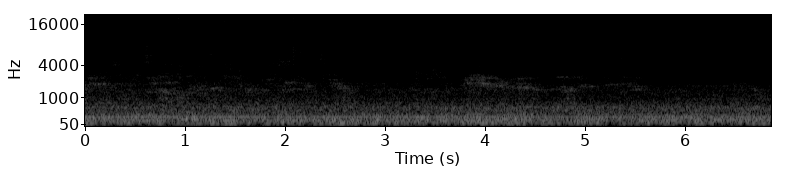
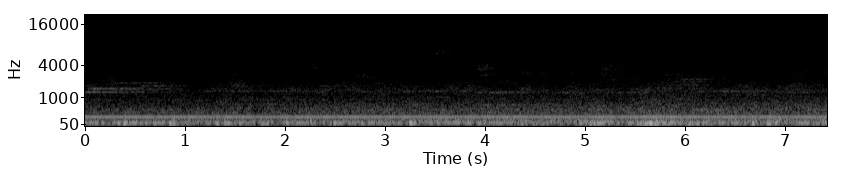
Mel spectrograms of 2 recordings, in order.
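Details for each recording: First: 52" Home Decorators Tahiti Breeze ceiling fan on high, truss-mounted: a steady low hum with a faint fixed tone near 240 Hz holds under the airflow rush. The motor hums on high in either direction. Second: Startup of a 52" Home Decorators Tahiti Breeze ceiling fan, filmed up close: a quiet, steady low hum holds one even pitch as it spins up, with no grinding or clicking. Normal motor hum, though the owner notes slight wobble on medium and high.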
